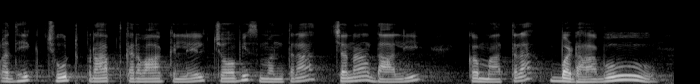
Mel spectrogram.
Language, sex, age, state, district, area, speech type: Maithili, male, 18-30, Bihar, Darbhanga, rural, read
